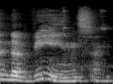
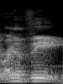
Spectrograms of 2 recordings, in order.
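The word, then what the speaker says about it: Na'vi: The world, in fact, even the Naveens, I'm saying it right? Navi. Navis. N-A-apostrophe-V-I.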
